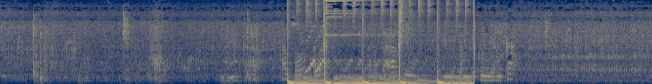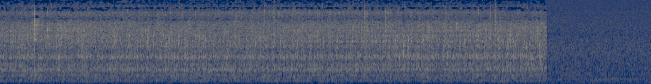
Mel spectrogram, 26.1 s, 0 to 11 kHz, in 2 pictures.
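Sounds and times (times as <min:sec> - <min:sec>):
food simmering and sizzling in pot: 0:00.0 - 0:05.7, 0:10.0 - 0:24.0.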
